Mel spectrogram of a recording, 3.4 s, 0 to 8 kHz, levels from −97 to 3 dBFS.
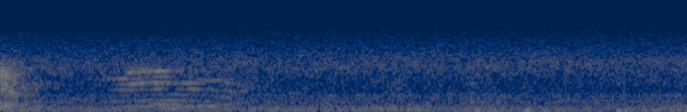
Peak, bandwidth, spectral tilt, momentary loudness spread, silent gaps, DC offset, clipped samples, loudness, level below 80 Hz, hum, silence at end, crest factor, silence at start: -36 dBFS; 5.4 kHz; -6 dB/octave; 8 LU; none; under 0.1%; under 0.1%; -63 LUFS; -68 dBFS; none; 0 s; 26 dB; 0 s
